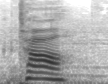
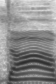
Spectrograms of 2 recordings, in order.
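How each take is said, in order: First: The word begins with a t sound. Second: The word begins with a d sound. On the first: The speaker calls it right. "With a T" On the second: The speaker calls it wrong. "it's not"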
